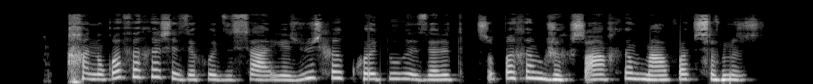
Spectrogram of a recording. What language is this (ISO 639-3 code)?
kbd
